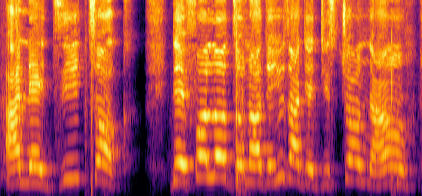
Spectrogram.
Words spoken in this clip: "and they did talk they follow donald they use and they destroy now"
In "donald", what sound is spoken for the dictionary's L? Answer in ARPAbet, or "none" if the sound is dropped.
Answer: none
